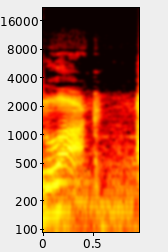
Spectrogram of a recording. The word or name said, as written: Lok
